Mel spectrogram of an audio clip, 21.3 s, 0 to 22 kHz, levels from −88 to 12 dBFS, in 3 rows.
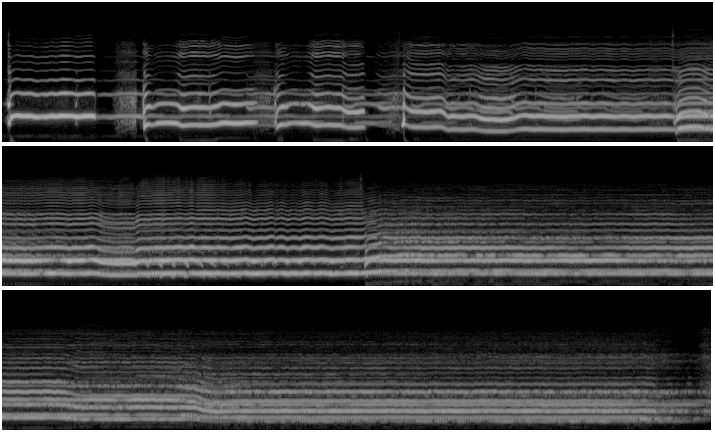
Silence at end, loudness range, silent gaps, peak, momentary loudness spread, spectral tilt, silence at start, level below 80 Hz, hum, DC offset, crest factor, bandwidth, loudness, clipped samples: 0 s; 6 LU; none; -10 dBFS; 7 LU; -2.5 dB/octave; 0.05 s; -78 dBFS; none; under 0.1%; 18 dB; 8.6 kHz; -28 LUFS; under 0.1%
